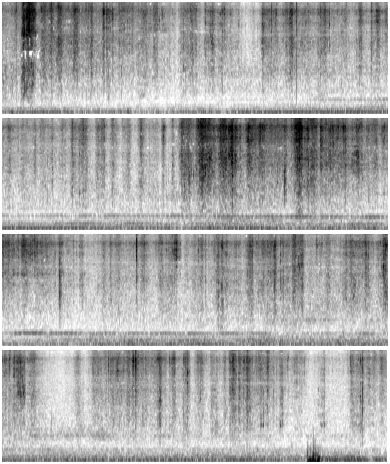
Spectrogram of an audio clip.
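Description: Footsteps and rustling in tall dry grass, over a steady low hum, with a faint drawn-out tone through the middle. A single sharp thump comes just before the end.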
